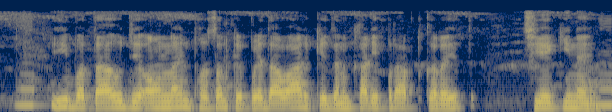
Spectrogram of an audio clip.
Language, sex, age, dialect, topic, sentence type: Maithili, male, 25-30, Eastern / Thethi, agriculture, question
